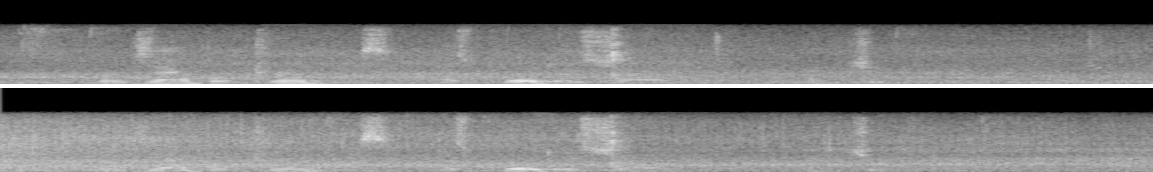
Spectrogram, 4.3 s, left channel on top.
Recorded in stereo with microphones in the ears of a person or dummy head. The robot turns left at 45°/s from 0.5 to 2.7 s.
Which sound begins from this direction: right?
A drawer, at 2.3 s.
